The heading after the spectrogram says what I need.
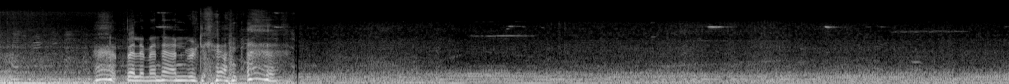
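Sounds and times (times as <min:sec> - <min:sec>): motorcycle engine running: 0:00.0 - 0:04.6.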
